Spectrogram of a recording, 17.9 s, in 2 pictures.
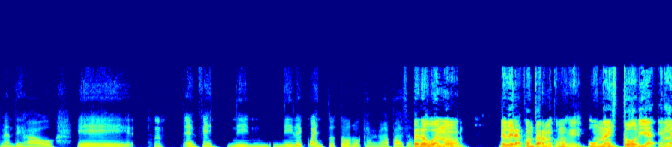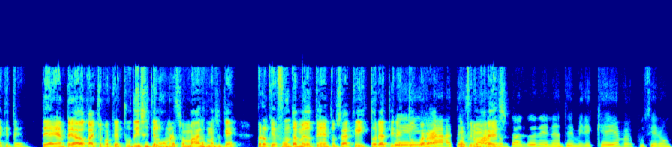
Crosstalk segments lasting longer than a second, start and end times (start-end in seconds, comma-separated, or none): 14.2-15.8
